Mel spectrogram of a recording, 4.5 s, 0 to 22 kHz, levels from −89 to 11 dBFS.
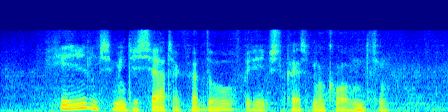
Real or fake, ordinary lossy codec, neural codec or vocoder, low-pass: fake; MP3, 48 kbps; codec, 16 kHz in and 24 kHz out, 0.8 kbps, FocalCodec, streaming, 65536 codes; 7.2 kHz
